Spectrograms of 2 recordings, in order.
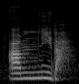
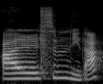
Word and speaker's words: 압니다: 그 단어를 이미, adverb, 이미, and then you can say 압니다, right? Not 알습니다. It's not 알습니다.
